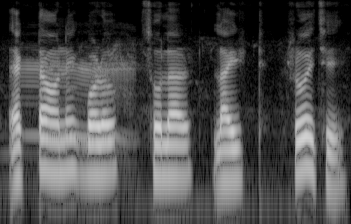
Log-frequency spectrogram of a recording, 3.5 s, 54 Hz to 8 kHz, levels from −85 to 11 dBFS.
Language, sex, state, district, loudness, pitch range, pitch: Bengali, male, West Bengal, Alipurduar, -15 LUFS, 145-170 Hz, 160 Hz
